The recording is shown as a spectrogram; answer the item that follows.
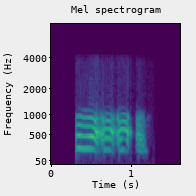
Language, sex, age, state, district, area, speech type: Manipuri, female, 30-45, Manipur, Churachandpur, rural, conversation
